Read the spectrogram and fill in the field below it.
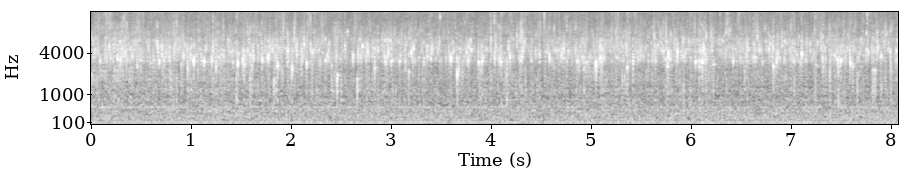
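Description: Chicken cutlets fry in a pan of hot oil for chicken parmigiana, giving a steady, even sizzle and crackle that carries on unbroken at close range with no talking.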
